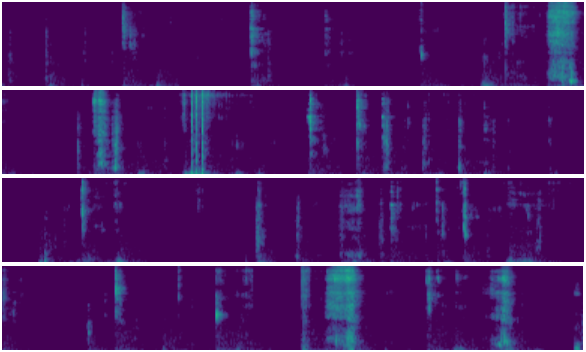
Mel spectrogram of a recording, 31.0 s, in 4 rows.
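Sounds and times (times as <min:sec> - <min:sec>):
person chewing noodles: 0:11.8 - 0:14.6, 0:18.8 - 0:23.6, 0:27.3 - 0:30.4.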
